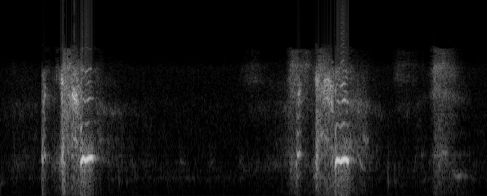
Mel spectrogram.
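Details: Two sneezes, each with a sharp in-breath and forceful burst, then a smaller third one, in a short sneezing fit set off while listening to other people's sneezes.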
